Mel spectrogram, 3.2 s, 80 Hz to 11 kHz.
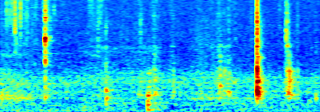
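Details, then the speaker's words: Yamaha XJ900S first run in 10 years, just shut off after smoking and a flash seen underneath; faint irregular light ticks about every half second in a quiet room, source not identified; ticking noise. "Do you hear that ticking?"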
